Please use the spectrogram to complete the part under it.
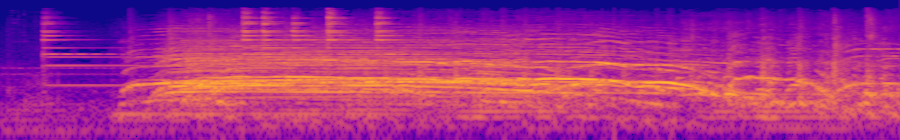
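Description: A crowd of people cheers loudly together.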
